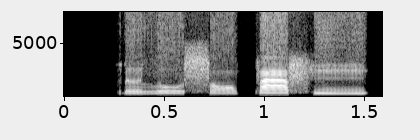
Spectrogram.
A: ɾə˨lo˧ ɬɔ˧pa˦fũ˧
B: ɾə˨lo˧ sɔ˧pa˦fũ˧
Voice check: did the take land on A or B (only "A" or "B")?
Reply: B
